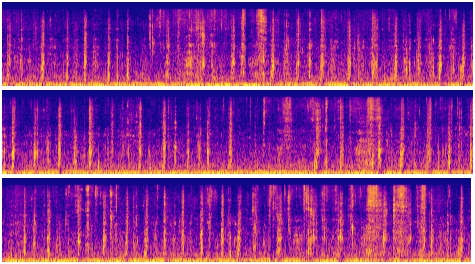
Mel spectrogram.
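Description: Close-miked mouth sounds of eating grilled enoki mushrooms: a dense run of wet clicks and smacks from chewing and sucking in the soft strands, busiest about eight seconds in and again near the end.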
